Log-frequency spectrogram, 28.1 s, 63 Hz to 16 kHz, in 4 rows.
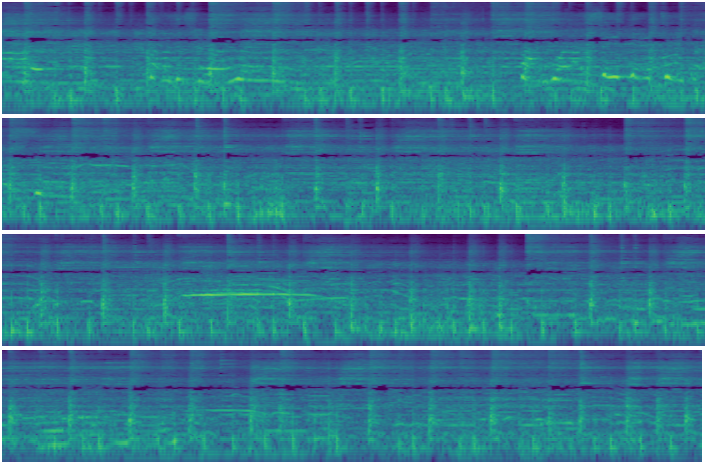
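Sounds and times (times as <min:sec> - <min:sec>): live rock band playing: 0:00.0 - 0:28.0.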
